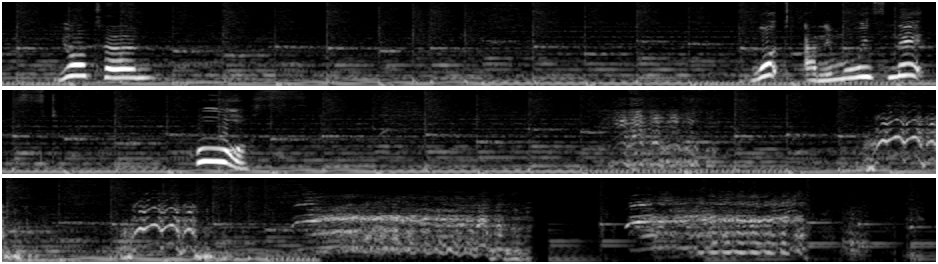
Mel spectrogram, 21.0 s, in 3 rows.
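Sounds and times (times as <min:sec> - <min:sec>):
background music: 0:00.0 - 0:21.0
horses whinnying: 0:11.5 - 0:12.5, 0:13.3 - 0:18.0, 0:18.7 - 0:20.8.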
